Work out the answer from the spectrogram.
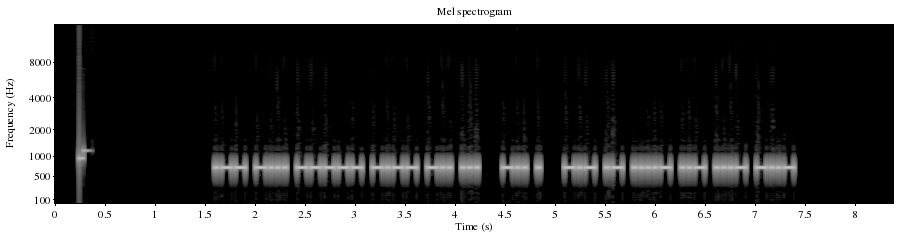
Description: Morse code, heard as a keyed tone, about 34 wpm, 700 Hz. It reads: WB0YDS DE KA4UVX
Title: USA Callsign DE Callsign - 6 Characters - 35wpm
